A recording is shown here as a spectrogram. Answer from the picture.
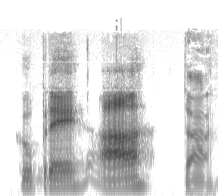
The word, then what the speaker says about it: Cupreata: Okay, so it's going to be cupre. – Cupre a. – Ta. – T-A. Ta agave. Cupreata agave.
